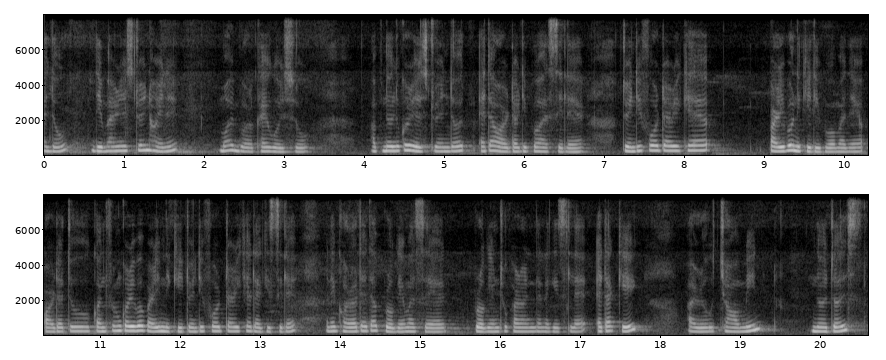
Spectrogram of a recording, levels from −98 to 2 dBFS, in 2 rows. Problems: background sounds at intervals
